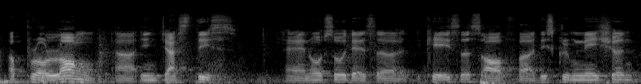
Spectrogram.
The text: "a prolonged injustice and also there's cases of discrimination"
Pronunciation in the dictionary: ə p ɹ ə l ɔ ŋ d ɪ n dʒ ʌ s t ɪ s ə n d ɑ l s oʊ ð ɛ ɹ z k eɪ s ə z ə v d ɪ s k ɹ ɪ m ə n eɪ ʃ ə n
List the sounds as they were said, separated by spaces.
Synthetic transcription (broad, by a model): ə p ɹ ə l ɔ ŋ ɪ n dʒ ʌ s t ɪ s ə n ɑ l s oʊ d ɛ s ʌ k eɪ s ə s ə f d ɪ s k ɹ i m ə n eɪ ʃ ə n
